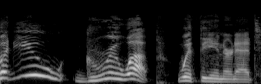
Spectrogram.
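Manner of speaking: you pushed out hard as the key word.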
